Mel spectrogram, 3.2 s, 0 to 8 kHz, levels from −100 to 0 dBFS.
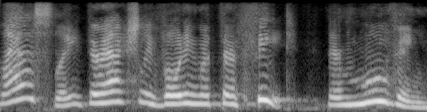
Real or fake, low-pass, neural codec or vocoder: fake; 7.2 kHz; codec, 16 kHz, 2 kbps, FreqCodec, smaller model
